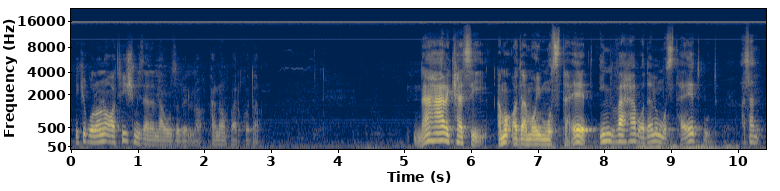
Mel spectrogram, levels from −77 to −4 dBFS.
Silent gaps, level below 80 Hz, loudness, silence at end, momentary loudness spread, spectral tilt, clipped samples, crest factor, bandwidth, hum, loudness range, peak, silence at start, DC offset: none; -48 dBFS; -22 LUFS; 0 s; 19 LU; -4 dB/octave; under 0.1%; 24 dB; 16.5 kHz; none; 16 LU; 0 dBFS; 0 s; under 0.1%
